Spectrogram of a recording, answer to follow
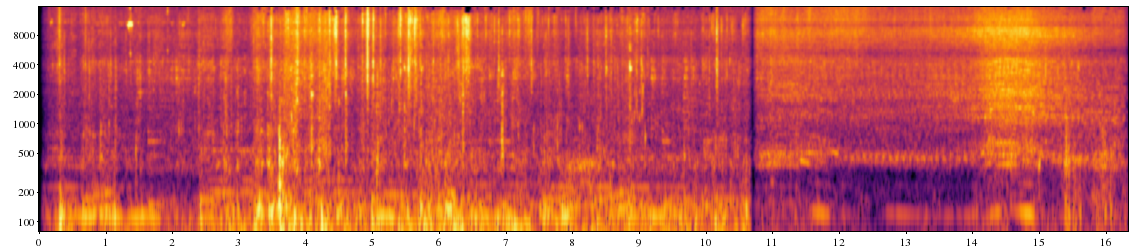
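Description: A motor vehicle's engine running, loudest in the low end. The sound cuts off suddenly about two-thirds of the way through, leaving a quieter, different background.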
